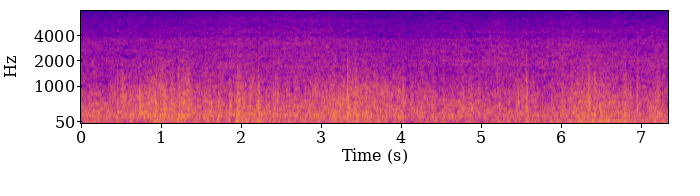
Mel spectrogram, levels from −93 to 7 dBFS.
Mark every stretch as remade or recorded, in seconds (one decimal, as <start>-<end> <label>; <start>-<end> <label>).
0.0-7.3 recorded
